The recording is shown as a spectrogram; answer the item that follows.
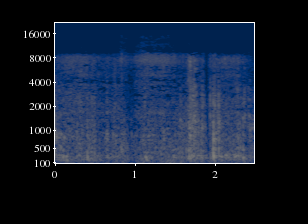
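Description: Kangal dog eating dog food from a plastic bucket: faint chewing and muzzle-against-bucket noises, with a few short clicks near the end.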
